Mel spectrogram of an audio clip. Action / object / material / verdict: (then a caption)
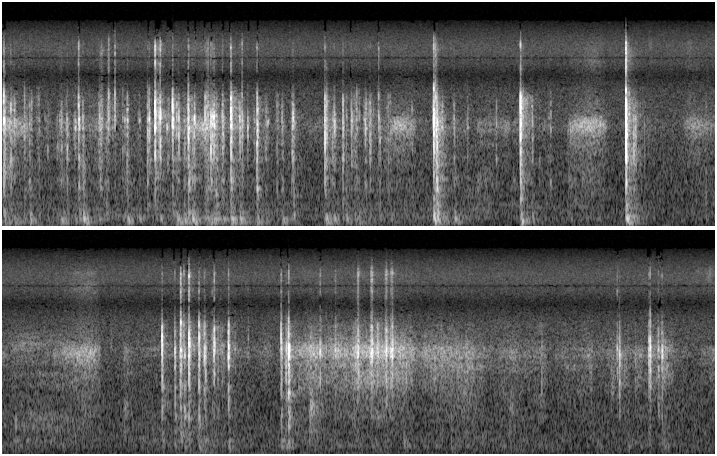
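tap / plastic computer keyboard / plastic / none. Fingertips of both hands type on the keys of a black plastic computer keyboard resting on a desk. Bursts of quick, bright, dry key clicks come in uneven runs with short pauses, and a few sharper, louder clacks stand out from the rest.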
